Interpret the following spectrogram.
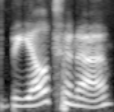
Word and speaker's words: Beltane: After Ostara, it's Beeltane, which is spelled Beltane, tradition.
